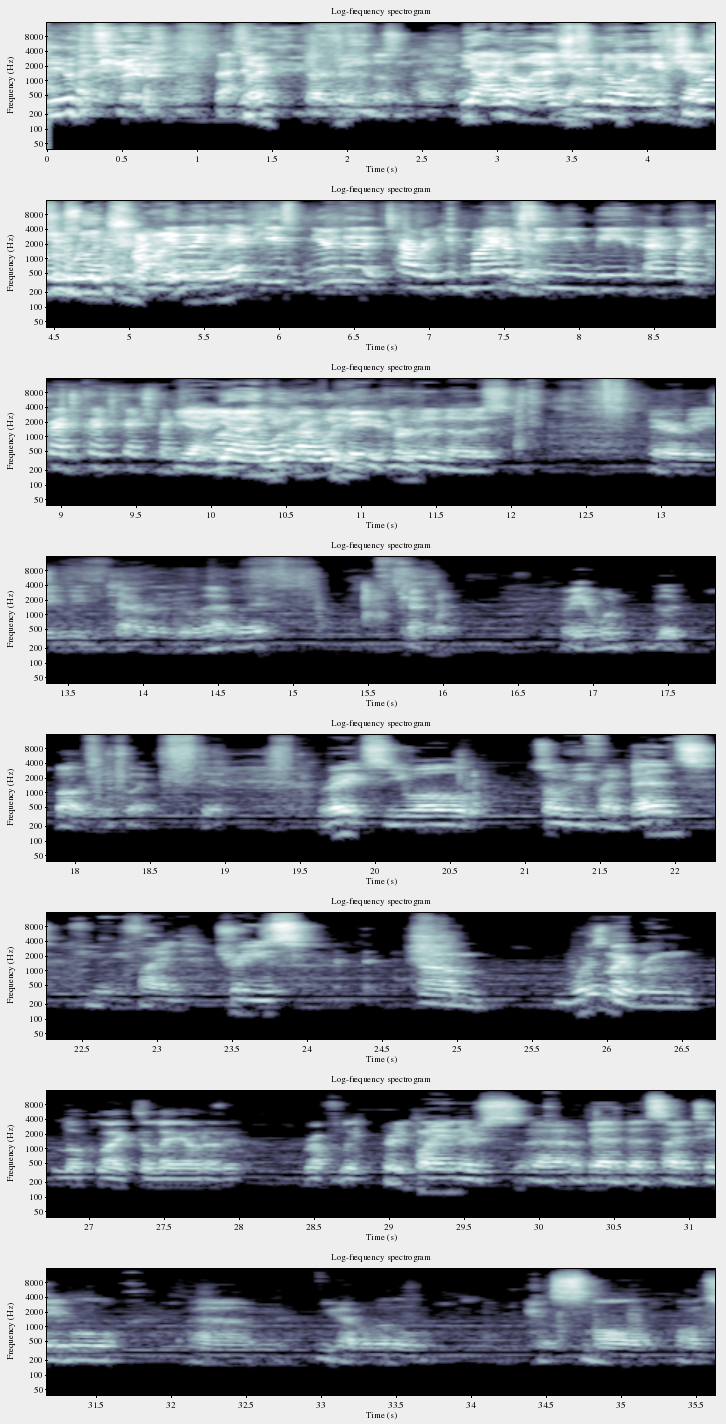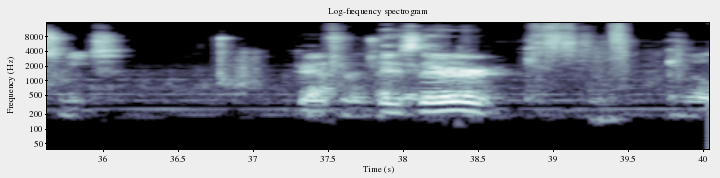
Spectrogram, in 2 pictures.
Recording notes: Once again, apologies for the microphone noises. This episode was recorded in person, and fitting 7 people into a small space with one microphone presents a whole new list of challenges.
